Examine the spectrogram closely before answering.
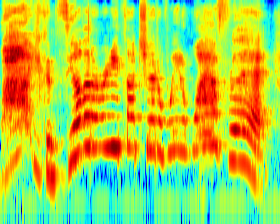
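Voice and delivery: high, quick wide-eyed wow; mock amazed. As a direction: sound genuinely floored by the scan. Stunned at the ultrasound.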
